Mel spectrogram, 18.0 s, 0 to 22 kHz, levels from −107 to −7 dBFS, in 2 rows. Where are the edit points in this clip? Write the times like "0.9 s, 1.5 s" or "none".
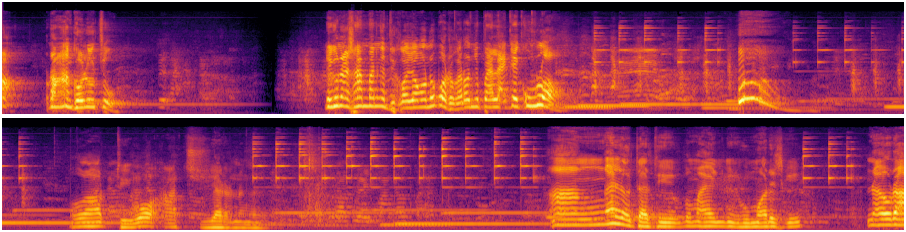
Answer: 2.8 s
